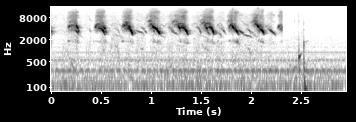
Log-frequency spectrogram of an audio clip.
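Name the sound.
chicks peeping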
